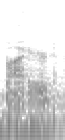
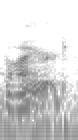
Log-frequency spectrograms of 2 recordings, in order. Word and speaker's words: Bayard: So, or Bayard, I guess it's pronounced Bayard.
